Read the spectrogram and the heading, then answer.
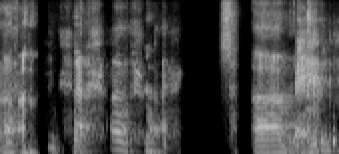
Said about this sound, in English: you got the cough too. Everyone has gotten this. It's just we're all sick right now.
